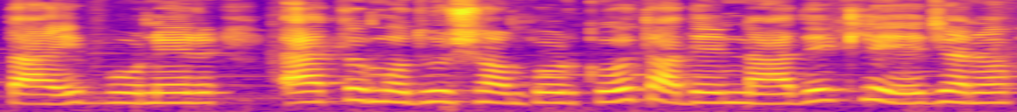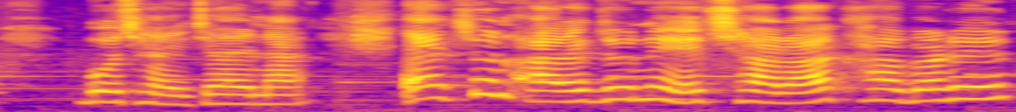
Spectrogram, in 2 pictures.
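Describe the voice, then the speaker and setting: A woman's voice: a little high, a little mellow. A woman narrating a scripted dramatic story over music.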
